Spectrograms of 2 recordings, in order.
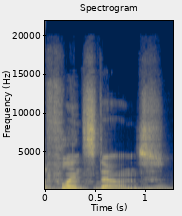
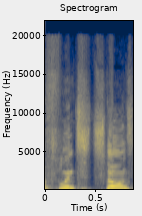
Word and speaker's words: Flintstones: Because no one is pronouncing that T. Hey, did you watch the Flintstones today?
